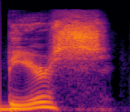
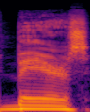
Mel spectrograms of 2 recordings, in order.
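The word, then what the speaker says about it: Bearss: So, it's actually pronounced Beers according to the Beers family, but everyone here says Bears.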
